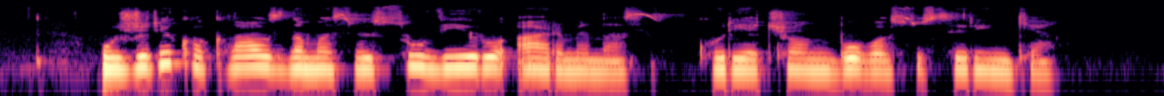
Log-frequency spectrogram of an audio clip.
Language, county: Lithuanian, Vilnius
